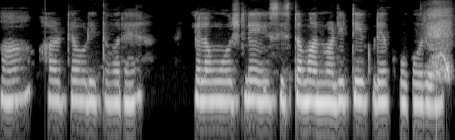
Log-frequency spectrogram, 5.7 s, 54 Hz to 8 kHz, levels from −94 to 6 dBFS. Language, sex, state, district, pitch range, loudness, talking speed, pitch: Kannada, female, Karnataka, Mysore, 210-225 Hz, -18 LUFS, 125 wpm, 215 Hz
